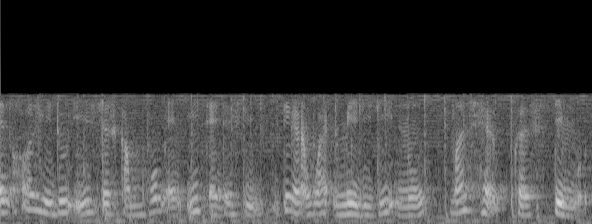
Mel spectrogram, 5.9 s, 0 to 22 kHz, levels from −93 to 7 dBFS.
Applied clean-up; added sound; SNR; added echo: none; Computer keyboard; 15 dB; none.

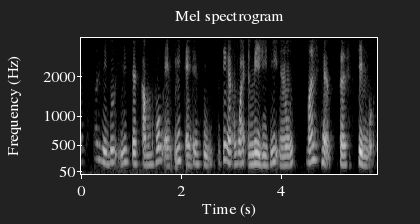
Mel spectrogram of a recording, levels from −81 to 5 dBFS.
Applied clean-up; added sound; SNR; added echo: neural mask model DeepFilterNet 3.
